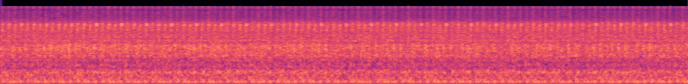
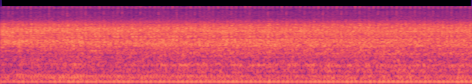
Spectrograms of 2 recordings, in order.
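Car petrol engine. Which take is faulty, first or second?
first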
